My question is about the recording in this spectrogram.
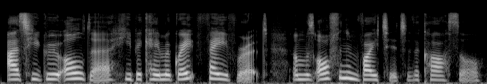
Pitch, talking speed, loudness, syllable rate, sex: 230 Hz, 195 wpm, -18 LUFS, 5.8 syllables/s, female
